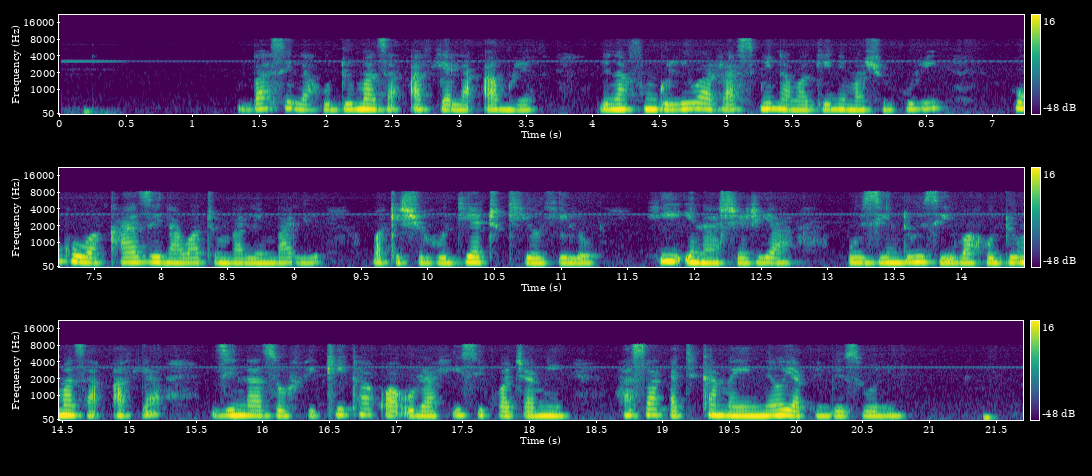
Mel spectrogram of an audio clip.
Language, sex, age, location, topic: Swahili, female, 18-24, Nairobi, health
